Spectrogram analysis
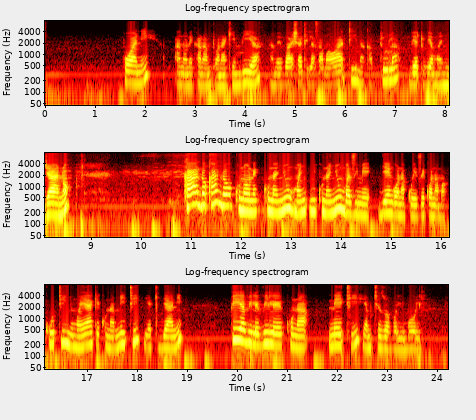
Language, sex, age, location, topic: Swahili, female, 25-35, Mombasa, government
